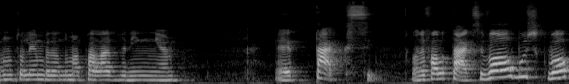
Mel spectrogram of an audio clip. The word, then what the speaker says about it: táxi: Táxi. Quando eu falo táxi, vou pegar o táxi. Táxi se escreve com X, mas tem som de CS ou de KS, tá bom?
